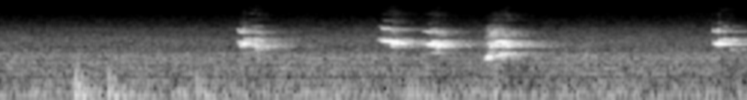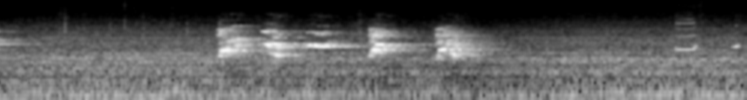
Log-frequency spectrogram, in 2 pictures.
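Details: Male puppy barking in short high yaps, single or in rapid runs of two to four, spaced unevenly over the recording, ending with a faint whine.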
